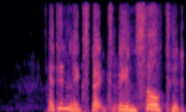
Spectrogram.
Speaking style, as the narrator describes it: cried Rachel, flushing far redder than that rich hair of hers

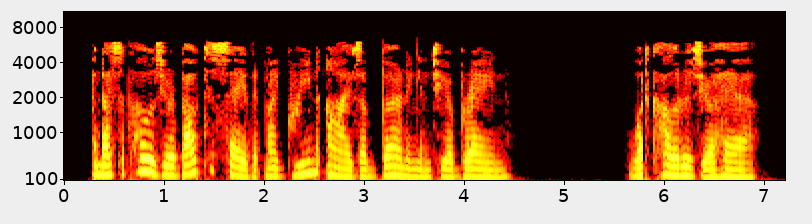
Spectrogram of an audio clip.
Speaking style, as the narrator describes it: asked intently

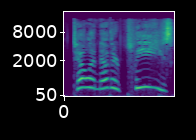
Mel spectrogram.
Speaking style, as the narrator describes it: cried Daisy

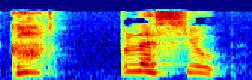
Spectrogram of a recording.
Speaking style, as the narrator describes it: he cried

